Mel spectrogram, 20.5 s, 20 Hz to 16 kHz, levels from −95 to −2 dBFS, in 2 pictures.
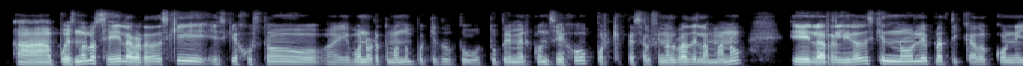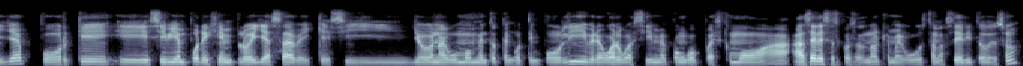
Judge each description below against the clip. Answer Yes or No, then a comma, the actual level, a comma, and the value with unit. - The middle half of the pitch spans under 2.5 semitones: Yes, narrow, 1.9 semitones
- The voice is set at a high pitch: No, low, 130 Hz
